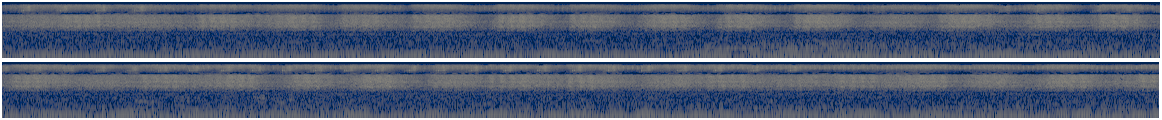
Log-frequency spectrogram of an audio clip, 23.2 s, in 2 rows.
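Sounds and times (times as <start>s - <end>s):
katydid raspy call: 0.3s - 23.1s.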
